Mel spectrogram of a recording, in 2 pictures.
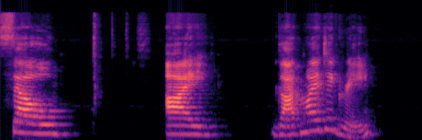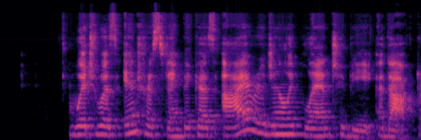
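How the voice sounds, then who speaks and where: A woman at medium pitch speaks fairly slowly, leaving long, frequent pauses. Her bright, sharp tone is animated, with lively intonation and big swings in loudness. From Belarus. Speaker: mindset coach. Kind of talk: podcast interview.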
